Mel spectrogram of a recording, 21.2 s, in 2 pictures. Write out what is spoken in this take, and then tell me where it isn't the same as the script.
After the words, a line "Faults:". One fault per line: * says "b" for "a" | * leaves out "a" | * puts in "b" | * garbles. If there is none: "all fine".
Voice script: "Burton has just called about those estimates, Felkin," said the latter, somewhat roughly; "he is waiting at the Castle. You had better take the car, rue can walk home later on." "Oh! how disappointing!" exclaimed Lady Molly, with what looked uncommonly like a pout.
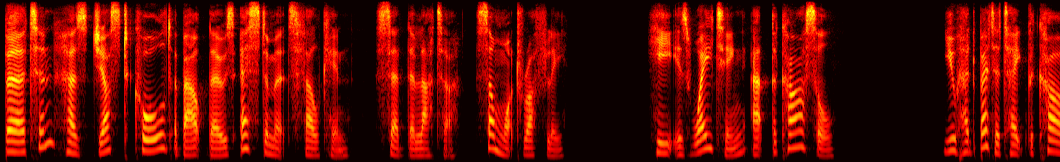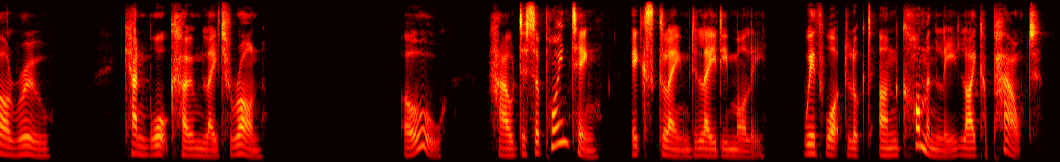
"Burton has just called about those estimates, Felkin," said the latter, somewhat roughly; "he is waiting at the Castle. You had better take the car, rue can walk home later on." "Oh! how disappointing!" exclaimed Lady Molly, with what looked uncommonly like a pout.
Faults:
all fine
